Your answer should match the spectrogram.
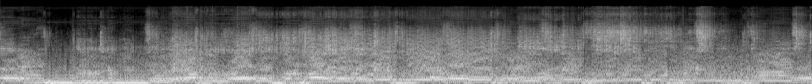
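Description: A live band playing amplified music through a PA, with strong bass notes and chords running steadily throughout.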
